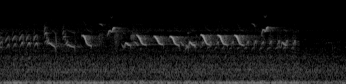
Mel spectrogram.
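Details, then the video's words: Ruby-crowned kinglet: a quick run of about eight high, sharply downslurred notes, evenly repeated several times a second, preceded by softer twittering, over steady low rumbling background noise. "Roitelet à couronne rubis 2/Ruby-crowned Kinglet"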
